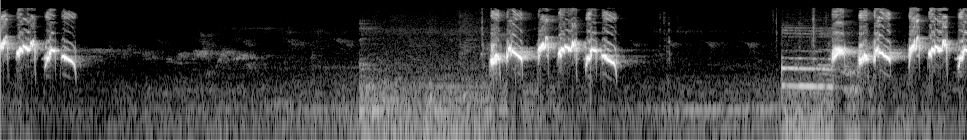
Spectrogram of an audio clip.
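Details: Red-whiskered bulbul, caged and used as a dueling lure bird, gives three separate bursts of sharp, rapid warbling notes with down-slurred endings, split by quiet gaps with low background noise.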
